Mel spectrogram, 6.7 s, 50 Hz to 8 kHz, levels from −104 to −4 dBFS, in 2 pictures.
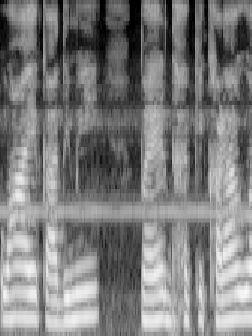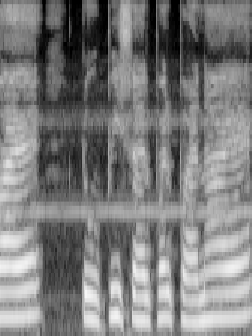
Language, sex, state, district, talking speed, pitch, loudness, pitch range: Hindi, female, Delhi, New Delhi, 125 wpm, 220 Hz, -14 LUFS, 205-235 Hz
